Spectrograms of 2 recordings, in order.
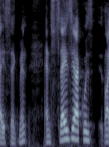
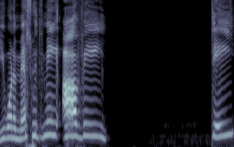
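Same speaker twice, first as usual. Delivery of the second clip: put-on sloppy slurring, words run together, high, slow; 8 semitones higher than usual. Retelling a wrestling promo in which Eddie yells at RVD: imitating Eddie Guerrero slurring. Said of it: "slurring his words".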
